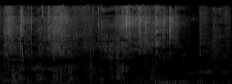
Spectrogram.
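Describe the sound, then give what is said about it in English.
Sheets of paper being moved, shuffled and rustled, a steady crinkling and crackling that lasts about three seconds at moderate volume, with no talking over it. “I got to move my paper, y'all.”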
